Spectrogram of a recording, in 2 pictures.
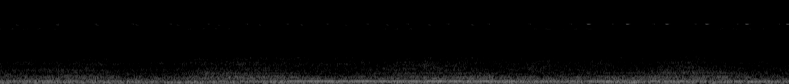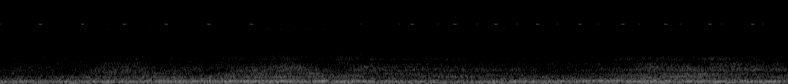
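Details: Male cricket calling to a female, which answers by accepting him as a mate. Evenly spaced pulsed chirps repeat about every two seconds, steady and high, beside a faint ticking insect and a continuous low hum.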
